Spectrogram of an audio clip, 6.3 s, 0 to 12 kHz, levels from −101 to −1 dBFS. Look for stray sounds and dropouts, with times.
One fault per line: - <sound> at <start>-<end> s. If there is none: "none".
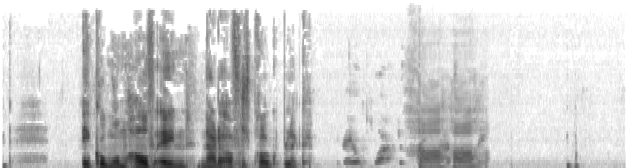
- laugh at 3.4-4.9 s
